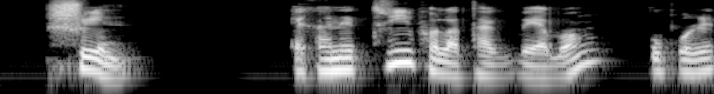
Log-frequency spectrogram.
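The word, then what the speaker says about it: شين: এরপরে আসি শিন। শিন, এই শিনকে আমরা বলা বা উচ্চারণের সুবিধার্থে আমরা বাংলার তালিবাস স্বরের সাথে আর কি মিল রেখে বলতে পারি। যেমন শিন, শিন এখানে ত্রিফলা থাকবে এবং উপরে তিন নোকতা দেওয়া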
